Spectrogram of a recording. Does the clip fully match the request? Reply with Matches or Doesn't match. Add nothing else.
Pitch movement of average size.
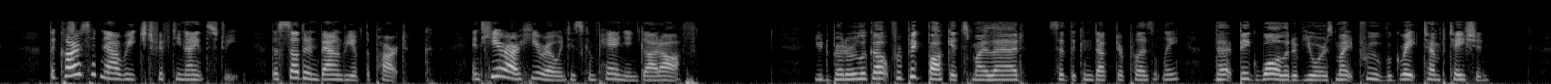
Matches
